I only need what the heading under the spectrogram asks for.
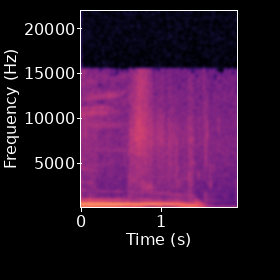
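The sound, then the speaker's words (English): A child's voice lets out a sustained, wavering howl that slowly falls in pitch, imitating a wolf or dog howling at the moon, fairly loud, then fades out. “Can you howl at the moon,”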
